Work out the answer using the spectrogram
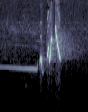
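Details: Japanese bush warbler singing one phrase: a held, even whistle for most of a second, then a rapid bright flourish of three notes climbing and dropping away.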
